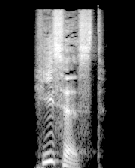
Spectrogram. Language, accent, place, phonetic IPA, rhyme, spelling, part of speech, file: German, Germany, Berlin, [ˈhiːsəst], -iːsəst, hießest, verb, De-hießest.ogg
- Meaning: second-person singular subjunctive II of heißen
